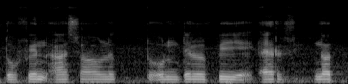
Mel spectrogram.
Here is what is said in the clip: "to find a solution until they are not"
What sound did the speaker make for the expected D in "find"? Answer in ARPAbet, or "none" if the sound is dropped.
none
